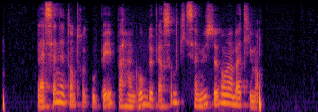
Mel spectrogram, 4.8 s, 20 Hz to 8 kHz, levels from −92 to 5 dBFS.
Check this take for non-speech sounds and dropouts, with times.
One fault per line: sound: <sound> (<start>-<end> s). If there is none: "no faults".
no faults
